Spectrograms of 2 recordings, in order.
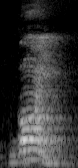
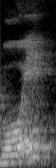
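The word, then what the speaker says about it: गोंय: You have nasal pronunciations here. Okay, going. It is not goy.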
